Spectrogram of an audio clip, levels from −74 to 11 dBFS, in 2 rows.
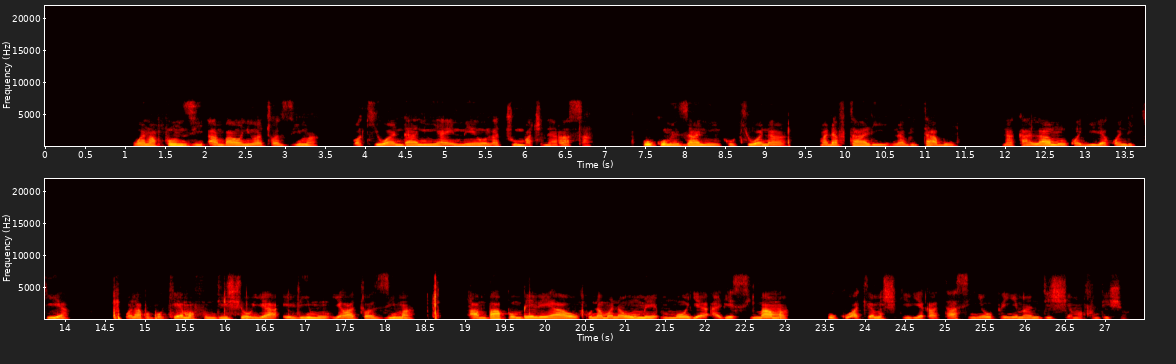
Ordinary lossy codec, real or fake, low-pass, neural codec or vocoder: Opus, 24 kbps; real; 7.2 kHz; none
